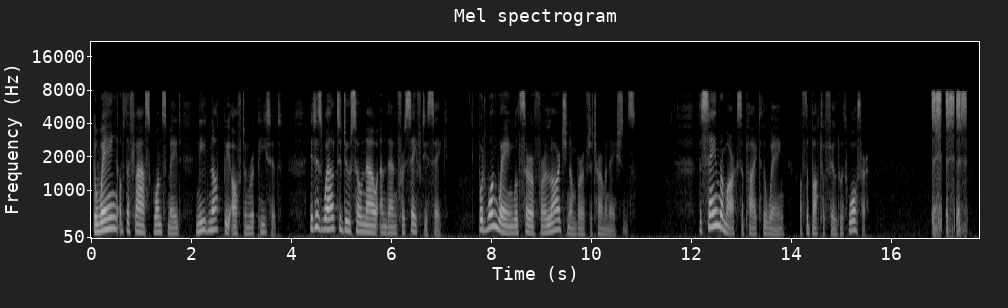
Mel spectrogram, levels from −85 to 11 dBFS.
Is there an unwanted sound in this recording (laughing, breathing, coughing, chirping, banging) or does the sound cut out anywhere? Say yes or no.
yes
